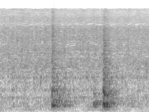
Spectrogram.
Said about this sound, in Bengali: এই মশলা একদম কষে গেছে, ছিটছে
